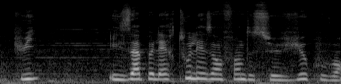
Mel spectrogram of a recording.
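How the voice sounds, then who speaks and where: A woman's intonation stays fairly even while music plays in the background. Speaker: horror storyteller and makeup creator. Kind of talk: horror story narration.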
